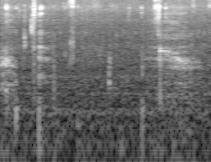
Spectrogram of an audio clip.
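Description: Near silence: room tone with a few faint soft clicks, such as light handling of the toys and their plastic packaging.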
